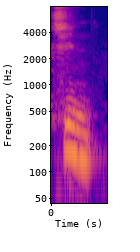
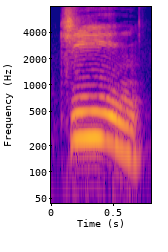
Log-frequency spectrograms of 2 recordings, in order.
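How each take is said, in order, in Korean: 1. 한국식 발음이에요. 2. 영어식 발음이에요. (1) "우리가 그 그냥 청바지 진 할 때 진이라는 걸 하잖아요" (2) "영어로 진을 하면"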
